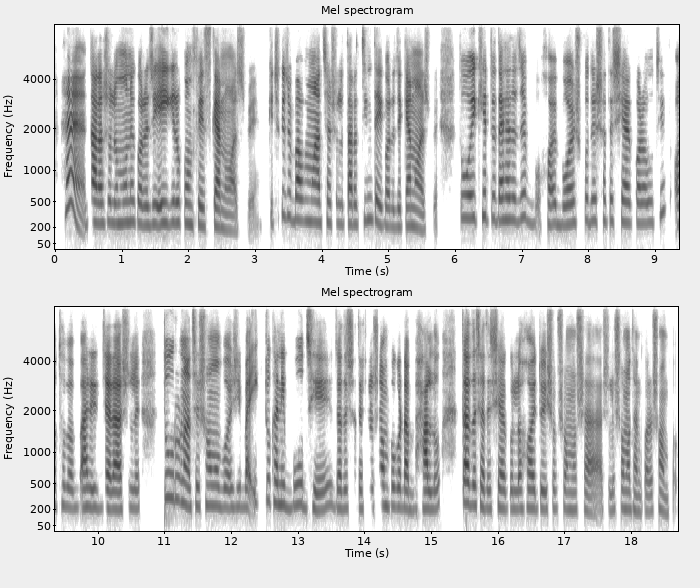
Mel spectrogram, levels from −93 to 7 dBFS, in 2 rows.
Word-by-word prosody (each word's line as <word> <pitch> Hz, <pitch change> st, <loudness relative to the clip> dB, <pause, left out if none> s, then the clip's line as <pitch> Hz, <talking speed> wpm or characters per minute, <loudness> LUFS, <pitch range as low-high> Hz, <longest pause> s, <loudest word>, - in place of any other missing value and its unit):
হ্যাঁ? 430 Hz, -2 st, +8 dB, 0.2 s
তারা 250 Hz, -2 st, +8 dB
আসলে 240 Hz, -1 st, -2 dB
মনে 250 Hz, +1 st, 0 dB
করে 225 Hz, -1 st, +1 dB
যে, 235 Hz, -, +2 dB
এই 245 Hz, -, +10 dB
এরকম 240 Hz, -1 st, -1 dB
phase 215 Hz, -2 st, 0 dB
কেন 200 Hz, -2 st, +8 dB, 0.2 s
আসবে? -, -, -11 dB, 0.3 s
কিছু, -, -, -6 dB
কিছু 320 Hz, -1 st, +1 dB
বাবা-মা 265 Hz, -2 st, +2 dB
আছে 245 Hz, -, -7 dB
আসলে 235 Hz, -1 st, -7 dB
তারা 230 Hz, 0 st, 0 dB
চিন্তাই 270 Hz, -3 st, -1 dB
করে 210 Hz, -1 st, -4 dB
যে, -, -, +1 dB
কেন 215 Hz, -1 st, +5 dB
আসবে? 175 Hz, -, -11 dB, 0.3 s
তো -, -, -24 dB
ওই 305 Hz, -, +10 dB
ক্ষেত্রে 320 Hz, -2 st, -2 dB
দেখা 275 Hz, +1 st, +3 dB
যায় 275 Hz, -1 st, -5 dB
যে, 310 Hz, -, 0 dB, 0.3 s
হয় 230 Hz, +1 st, -2 dB
বয়স্কদের 260 Hz, +3 st, -3 dB
সাথে 270 Hz, 0 st, -10 dB
share 245 Hz, -2 st, +2 dB
করা 240 Hz, 0 st, -3 dB
উচিত 355 Hz, +9 st, -12 dB, 0.2 s
অথবা 230 Hz, -2 st, -8 dB
বাড়ির 220 Hz, 0 st, +2 dB
যারা 200 Hz, -1 st, +8 dB
আসলে 205 Hz, +1 st, -4 dB, 0.4 s
তরুণ 320 Hz, -3 st, -3 dB
আছে, 230 Hz, +1 st, -5 dB
সমবয়সী 225 Hz, -2 st, -4 dB
বা 215 Hz, -, +4 dB
একটুখানি 265 Hz, -2 st, -1 dB, 0.2 s
বোঝে, 215 Hz, -6 st, 0 dB, 0.2 s
যাদের 210 Hz, 0 st, -1 dB
সাথে 210 Hz, -, -7 dB, 0.3 s
সম্পর্কটা 225 Hz, -3 st, +1 dB, 0.2 s
ভালো, 205 Hz, -1 st, +4 dB, 0.4 s
তাদের 260 Hz, -3 st, +6 dB
সাথে 205 Hz, -2 st, -3 dB
শেয়ার 210 Hz, -1 st, -1 dB
করলে 205 Hz, 0 st, -4 dB
হয়তো 210 Hz, -1 st, -1 dB
এইসব 210 Hz, -1 st, -6 dB
সমস্যা 195 Hz, -1 st, -7 dB, 0.2 s
আসলে 185 Hz, 0 st, -13 dB
সমাধান 200 Hz, -3 st, -6 dB
করা 175 Hz, 0 st, -9 dB
সম্ভব। 165 Hz, -4 st, -7 dB
235 Hz, 190 wpm, -25 LUFS, 210-260 Hz, 0.4 s, এই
